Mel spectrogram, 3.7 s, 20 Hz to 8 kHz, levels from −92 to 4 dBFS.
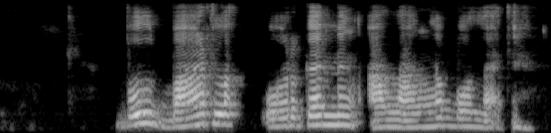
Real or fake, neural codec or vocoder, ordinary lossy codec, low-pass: real; none; none; 7.2 kHz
